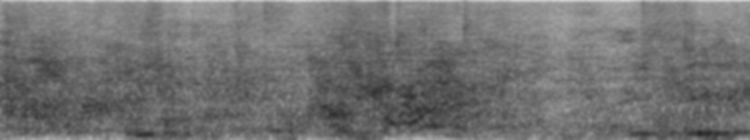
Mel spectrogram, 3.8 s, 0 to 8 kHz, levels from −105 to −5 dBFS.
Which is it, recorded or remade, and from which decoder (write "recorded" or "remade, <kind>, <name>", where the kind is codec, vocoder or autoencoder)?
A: remade, codec, SNAC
